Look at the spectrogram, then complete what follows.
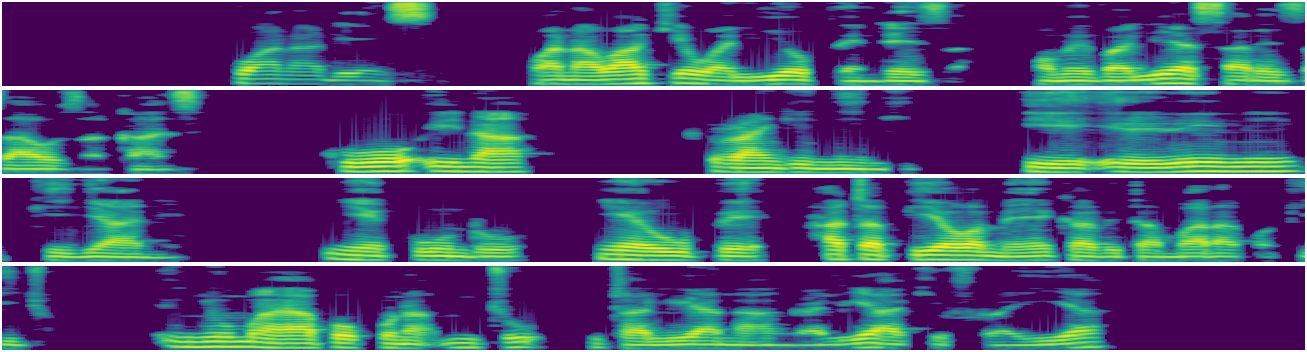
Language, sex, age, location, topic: Swahili, male, 25-35, Mombasa, government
